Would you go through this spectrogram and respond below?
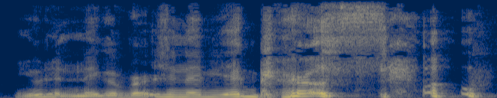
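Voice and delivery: retold tease dissolving into a laugh; laughing punchline. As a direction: crack up on the last words. Punchline told through laughter.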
